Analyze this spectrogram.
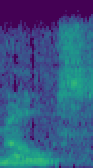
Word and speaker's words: rose: I 嘛，所以念 dice。CE 那个念转成 S，所以你应该可以看得到这个自然发音真的可以帮助你念很多字，虽然那个字你可能没念过，以前没看过好 O，比如说像 rose O 本来的声音念 R like a Todd or rod，但是后面字尾有一个无声的silent E，马上就把这个声音改成 rose，这也帮助你拼音。所以你当一个字不认识，但是人家念出来的时候，你知道什么时候要加一，什么时候不要加一。好，you，比如说像这个字，us，like 这个我们的受词 we 的那个 object，然后呢变念作 us，right？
